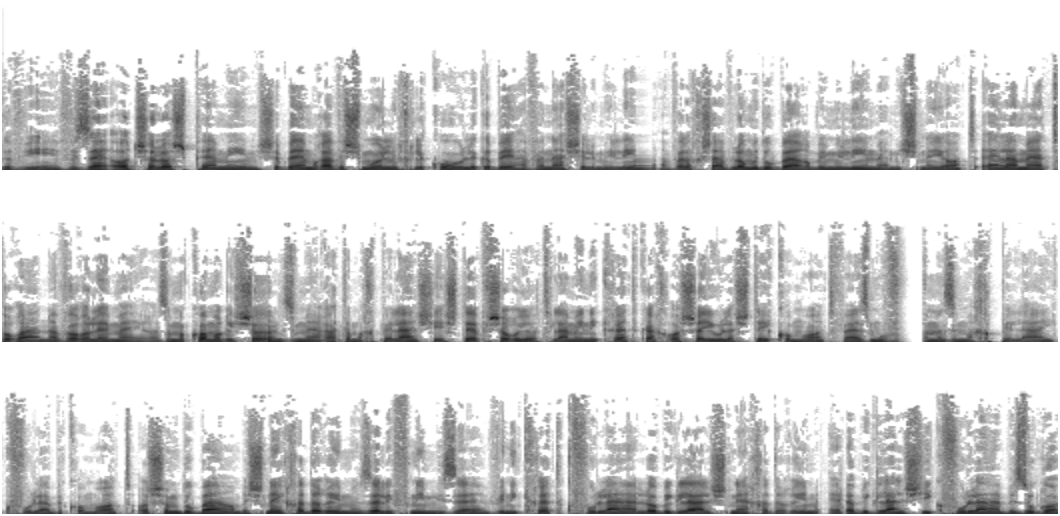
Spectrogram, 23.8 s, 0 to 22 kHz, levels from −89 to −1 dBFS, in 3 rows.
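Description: Burst of packet loss at 4.75 s: about 120 ms of audio went missing, and the receiver stretched the last sound into a fading buzz or hiss before resuming further on. Another burst of packet loss at 9.82 s drops about 80 ms the same way. Short concealed packet loss at 11.48 s: roughly 20 ms was filled by continuing the preceding sound, heard as a brief smear. At 14.62 s the sound holds as a fading tail for about 0.2 s, ending in roughly 100 ms of silence before returning with material skipped, likely a long network dropout. Short concealed packet loss recurs at 19.06 s and 22.12 s, each patching about 40 ms with a quick smear or wobble.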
